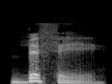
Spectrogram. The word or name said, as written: biffy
